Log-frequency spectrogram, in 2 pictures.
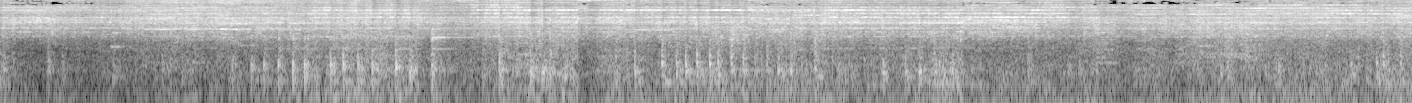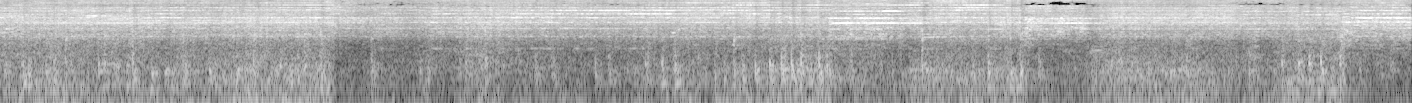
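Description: Freight cars rolling steadily past on a curve: steel wheels squealing thinly against the rails over the rumble of the train, with occasional clacks from the wheels over the track.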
